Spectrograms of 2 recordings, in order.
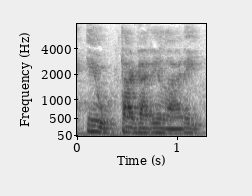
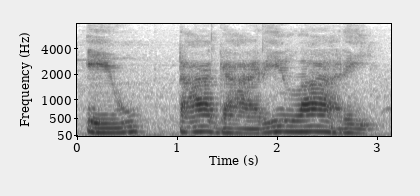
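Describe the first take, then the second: First: Spoken quickly with a brisk pace. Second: Spoken slowly with very exaggerated mouth movements. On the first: "Mais rápido então" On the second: "Tá vendo que eu exagerei bastante, né? Abri muito a boca"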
